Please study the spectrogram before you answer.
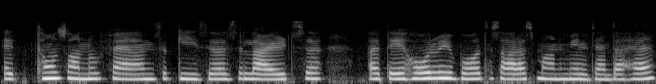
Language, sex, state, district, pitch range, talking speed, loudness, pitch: Punjabi, female, Punjab, Kapurthala, 245-265 Hz, 130 wpm, -14 LUFS, 255 Hz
